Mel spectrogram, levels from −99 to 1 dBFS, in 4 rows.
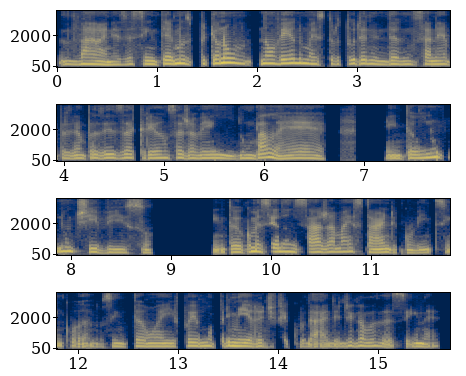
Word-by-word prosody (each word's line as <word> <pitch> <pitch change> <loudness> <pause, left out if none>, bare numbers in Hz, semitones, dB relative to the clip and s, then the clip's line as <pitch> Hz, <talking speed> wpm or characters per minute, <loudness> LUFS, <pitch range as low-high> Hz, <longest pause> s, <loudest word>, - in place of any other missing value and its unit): Várias 155 -2 +1
assim, 170 +1 -2
em 165 - +2
termos 190 +2 +4
porque 195 +2 -2
eu 210 - +6
não 235 -5 +6
não 205 +1 +4
venho 205 +3 +4
de 220 - +5
uma 205 -4 +4
estrutura 190 +3 -2
de 185 -2 0
dança, 165 0 -1
né, 170 0 +1
por 160 - -7
exemplo, 155 +1 -3
às 170 - -3
vezes 185 -1 -1
a 190 -1 0
criança 180 +2 -2
já 170 0 -2
vem 170 -3 0
de 160 - -4
um 165 - 0
balé, 165 -5 0 0.6
então 175 0 -1
não 220 +4 +3
não 215 +1 +3
tive 175 -6 -1
isso. 145 -1 -5 0.6
Então 170 +2 -1
eu 170 - 0
comecei 195 +1 +2
a - - +1
dançar 180 -2 +1
já 180 +2 -1
mais 190 +1 -2
tarde, 155 -2 +1
com 140 -1 -2
25 130 -10 -4
anos, 145 0 -7
então 155 +1 -1
aí 155 0 +1
foi 180 -1 +1
uma 175 0 +1
primeira 170 -1 +2
dificuldade, 145 +1 -7
digamos 175 0 -1
assim, 155 - -4
né, 155 +2 +1
170 Hz, 195 wpm, -23 LUFS, 155-185 Hz, 0.6 s, eu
